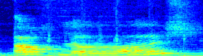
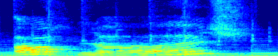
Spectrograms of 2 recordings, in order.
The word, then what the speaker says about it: Horloge: H as a letter has a pronunciation ash. But when it comes to words, H is always silent. Like over here. Horloge. I'm not hearing the pronunciation of H, rather I'm hearing the pronunciation of O.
